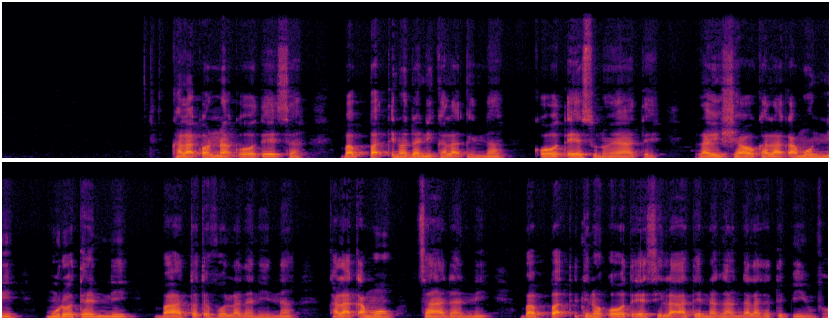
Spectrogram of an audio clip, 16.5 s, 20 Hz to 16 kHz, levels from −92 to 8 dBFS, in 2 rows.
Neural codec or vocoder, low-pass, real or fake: none; 14.4 kHz; real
